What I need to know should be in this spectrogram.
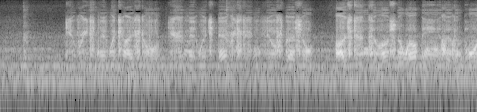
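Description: A recorded voice speaks calmly through a phone.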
